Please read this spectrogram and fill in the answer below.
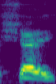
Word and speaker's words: Shay: Shay. Everybody gets that mispronounced. Yeah, Shay.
